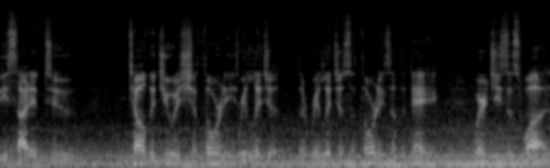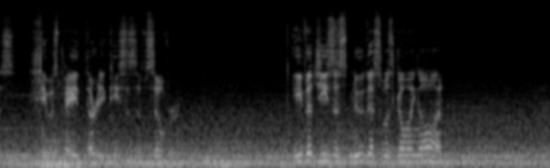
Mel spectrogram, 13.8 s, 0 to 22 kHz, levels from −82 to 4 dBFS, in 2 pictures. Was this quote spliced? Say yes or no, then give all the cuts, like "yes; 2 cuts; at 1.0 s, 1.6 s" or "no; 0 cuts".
yes; 3 cuts; at 3.0 s, 7.4 s, 10.8 s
